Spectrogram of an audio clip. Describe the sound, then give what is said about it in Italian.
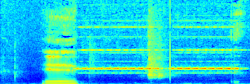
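A telephone rings with one loud, buzzy electronic ring burst, followed by a fainter tonal hum under talking voices. “immagino che ci sia una telefonata.”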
